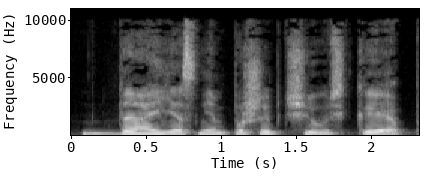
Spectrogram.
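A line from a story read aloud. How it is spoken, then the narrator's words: Pleading. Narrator (Russian): взмолился Лавой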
